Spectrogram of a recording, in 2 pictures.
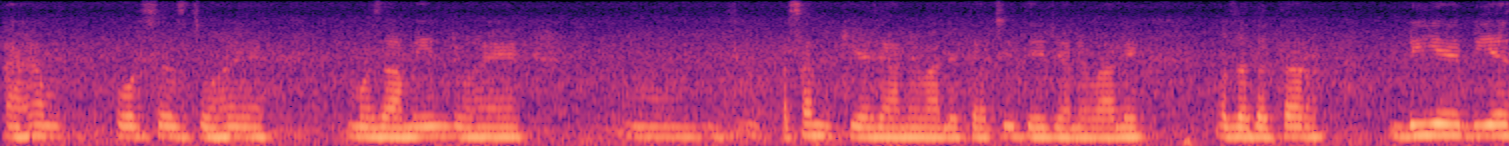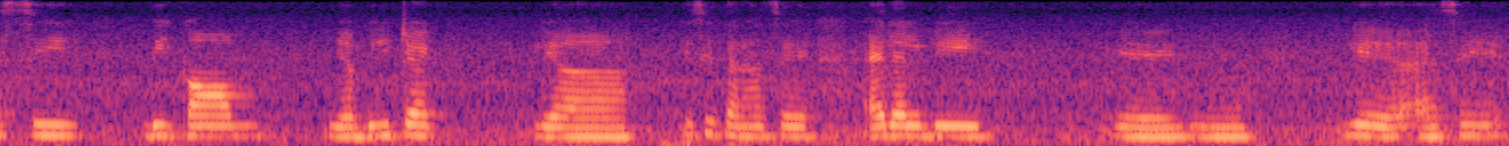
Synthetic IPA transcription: ɛɦəm | koːɾsɪzd͡ʒoːɦɛ̃ | mɐzaːmiːnd͡ʒoːɦɛ̃ | pɐsə̃nd̪kijed͡ʒaːneʋaːlet̪ɐɾd͡ʒid̪iːed͡ʒaːneʋaːle | ʋozaːd̪at̪əɾ | biːebiːeːsːi | biːkɔːm | jabiːʈeːk | ja | ɪsit̪ɐɾəɦseɛːlɛlbi | jeɛːse

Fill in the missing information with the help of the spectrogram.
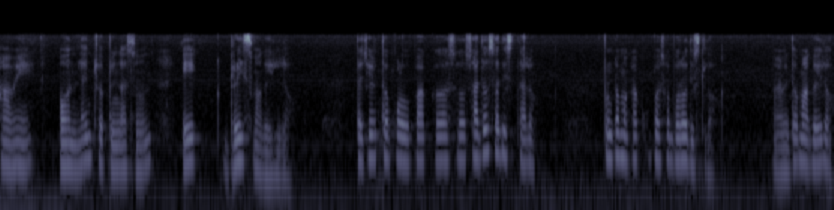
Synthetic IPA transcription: hãʋẽɔnlainɕɔpiŋɡasuːn | ek̚ | ɖɾesmaɡəilːɔ̰ | t̪əd͡ʑeɾt̪ɔpɔɭɔpakəsɔsad̪əsɔd̪ist̪alɔ | pəɳt̪ɔm̤akakʰuːpəsɔbəɾɔd̪islɔ̰ | maʋẽt̪ɔmaɡəilɔ

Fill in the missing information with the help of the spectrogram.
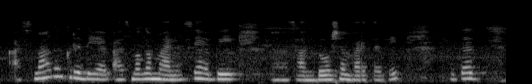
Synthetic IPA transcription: ɐ̰smaːɡɐmkɾid̪iɐɐsmɐɡɐmːaːnɐsjɐɐbʱisɐnt̪oːʂɐmbɐɾt̪ɐd̪e | ɐt̪ɐd̪

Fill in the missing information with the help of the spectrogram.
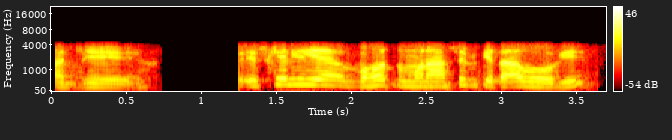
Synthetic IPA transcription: ɦɐd͡ʒiː | t̪oɪskeliebɐɦʊt̪mʊnaːsɪbkɪt̪aːbɦoːɡiː

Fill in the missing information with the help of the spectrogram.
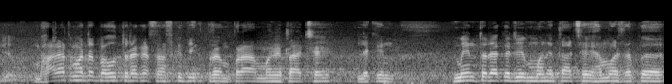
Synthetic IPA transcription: bʱaɾət̪met̪ɔbəɦut̪ːəɾəɦkesãnskɾit̪ikpəɾəmpəɾamənjət̪at͡ʃʰɛ | lekin | ment̪əɾəɦked͡ʒemənjət̪at͡ʃʰɛɦəməɾsəbke

